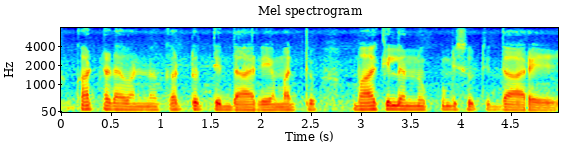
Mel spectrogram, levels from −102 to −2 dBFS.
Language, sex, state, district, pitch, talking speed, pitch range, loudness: Kannada, male, Karnataka, Dharwad, 105 Hz, 60 wpm, 100-115 Hz, -20 LUFS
